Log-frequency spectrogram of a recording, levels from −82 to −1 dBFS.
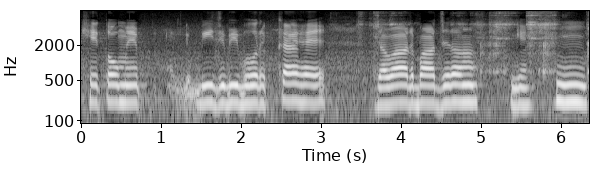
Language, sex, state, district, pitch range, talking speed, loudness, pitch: Hindi, female, Haryana, Charkhi Dadri, 200-210 Hz, 95 wpm, -13 LUFS, 205 Hz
